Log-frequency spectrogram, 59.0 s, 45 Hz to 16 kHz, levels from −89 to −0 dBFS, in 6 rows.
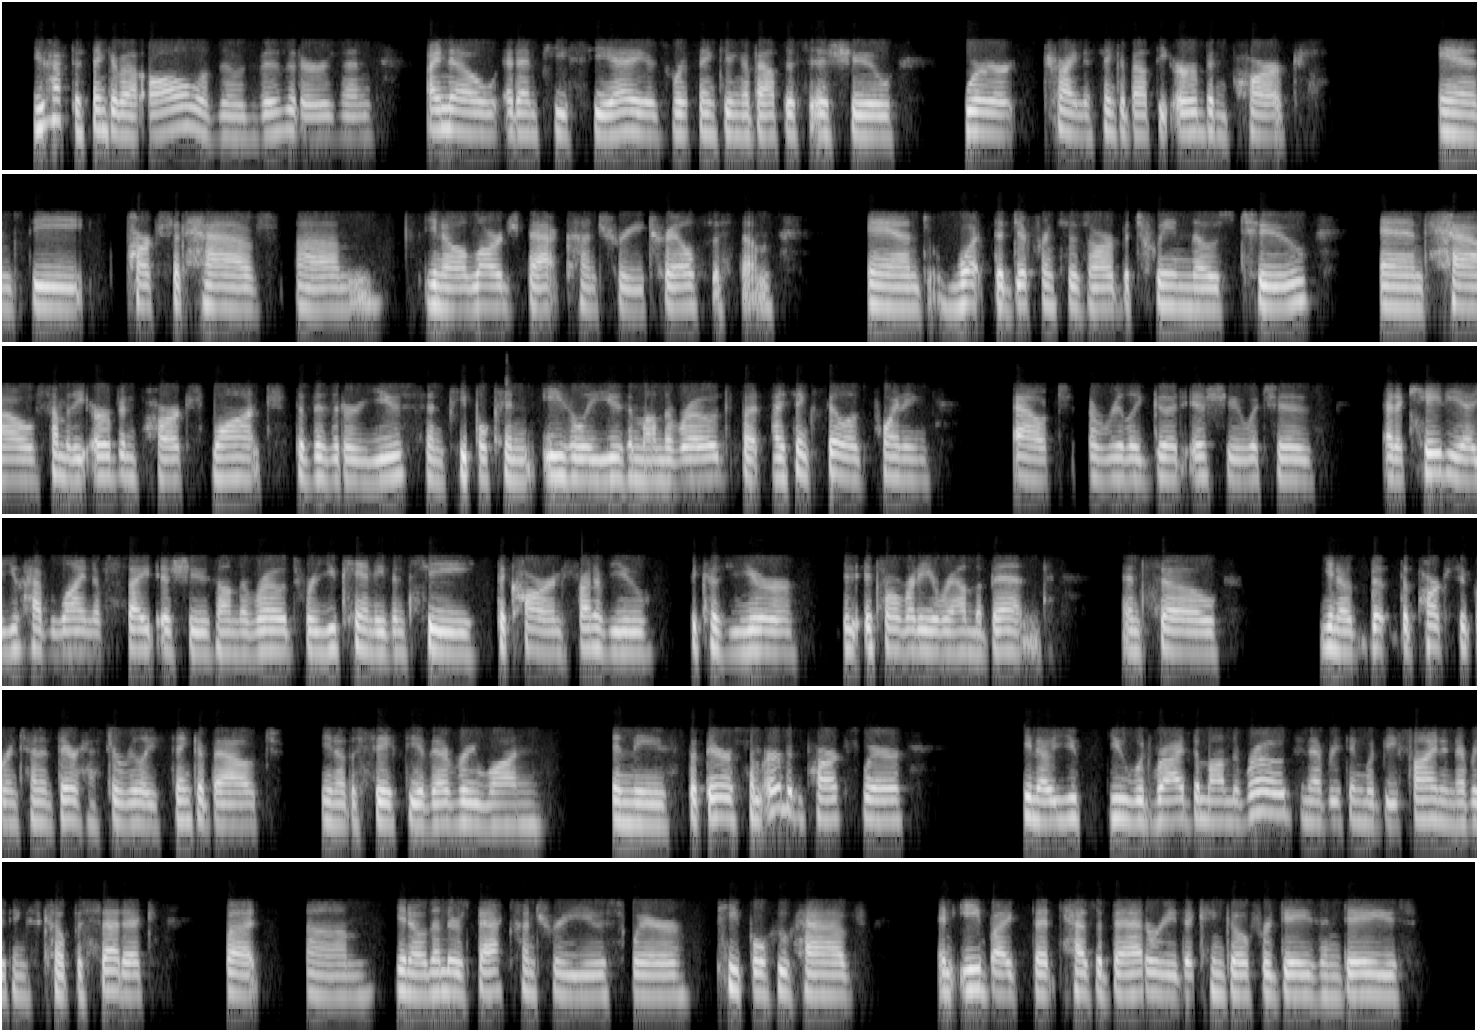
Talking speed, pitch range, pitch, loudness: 185 wpm, 155-170 Hz, 160 Hz, -21 LUFS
